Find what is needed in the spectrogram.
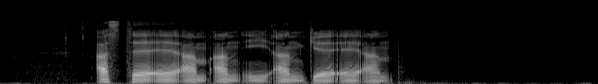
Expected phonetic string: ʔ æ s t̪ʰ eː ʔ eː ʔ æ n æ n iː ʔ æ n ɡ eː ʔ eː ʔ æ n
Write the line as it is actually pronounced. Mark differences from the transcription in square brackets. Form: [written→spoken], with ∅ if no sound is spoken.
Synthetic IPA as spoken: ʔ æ s t̪ʰ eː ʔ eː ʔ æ [n→m] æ n iː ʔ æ n ɡ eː ʔ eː ʔ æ n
